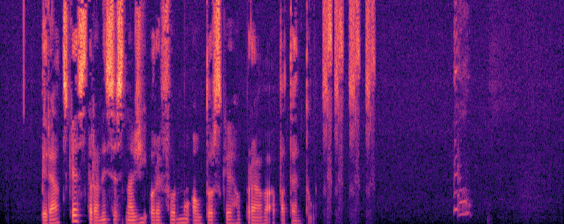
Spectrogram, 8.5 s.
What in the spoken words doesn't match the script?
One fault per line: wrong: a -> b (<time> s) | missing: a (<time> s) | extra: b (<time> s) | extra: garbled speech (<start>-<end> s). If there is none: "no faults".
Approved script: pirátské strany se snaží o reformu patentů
extra: autorského práva a (2.9 s)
